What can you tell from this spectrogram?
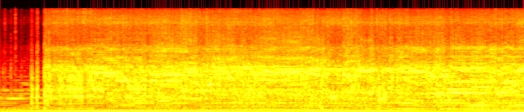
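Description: Cordless reciprocating saw with a wide blade running as it cuts a straight line through a van's sheet-steel side panel, starting about half a second in.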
